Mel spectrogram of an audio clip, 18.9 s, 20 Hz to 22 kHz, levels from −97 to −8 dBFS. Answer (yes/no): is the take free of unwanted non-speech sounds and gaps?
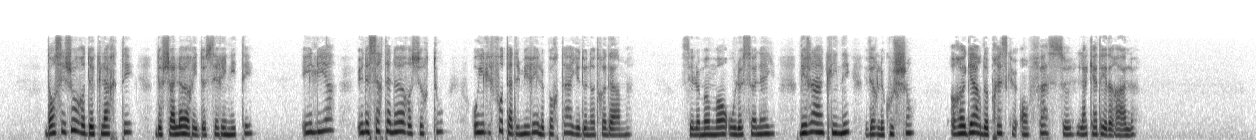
yes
